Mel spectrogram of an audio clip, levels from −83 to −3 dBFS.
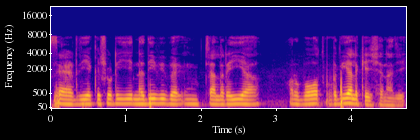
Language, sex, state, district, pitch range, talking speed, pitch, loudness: Punjabi, male, Punjab, Kapurthala, 135-145 Hz, 215 wpm, 135 Hz, -20 LUFS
